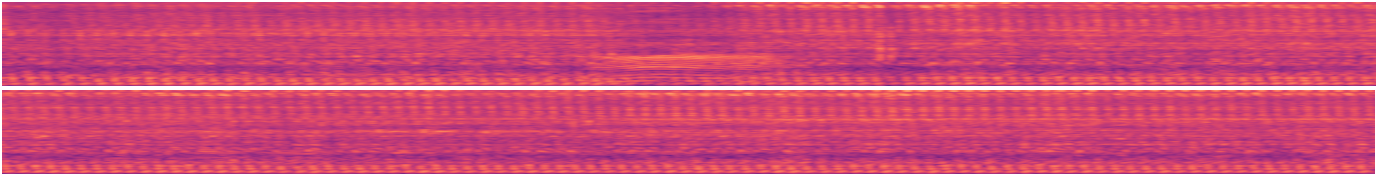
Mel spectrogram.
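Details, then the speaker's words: Suzuki Smash single-cylinder with smoke and rough running when hot, slight compression leak suspected: after carburetor adjustment, even steady idle without misfires or surging; normal, problem attributed to carb setting. "Nah, ini masih normal ya cuy ya. Berarti ini settingan karbunya aja."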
